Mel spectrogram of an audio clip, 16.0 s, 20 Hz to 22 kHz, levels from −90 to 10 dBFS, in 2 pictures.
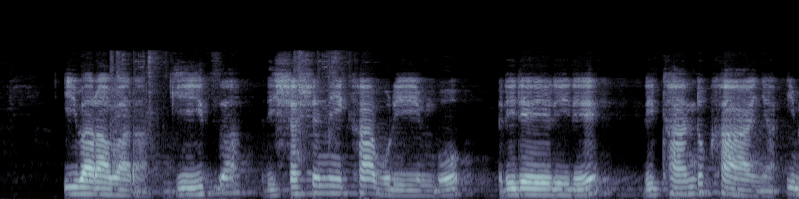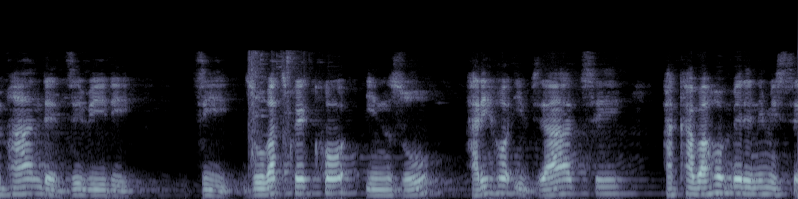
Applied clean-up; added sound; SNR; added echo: neural separator model SepFormer DNS4.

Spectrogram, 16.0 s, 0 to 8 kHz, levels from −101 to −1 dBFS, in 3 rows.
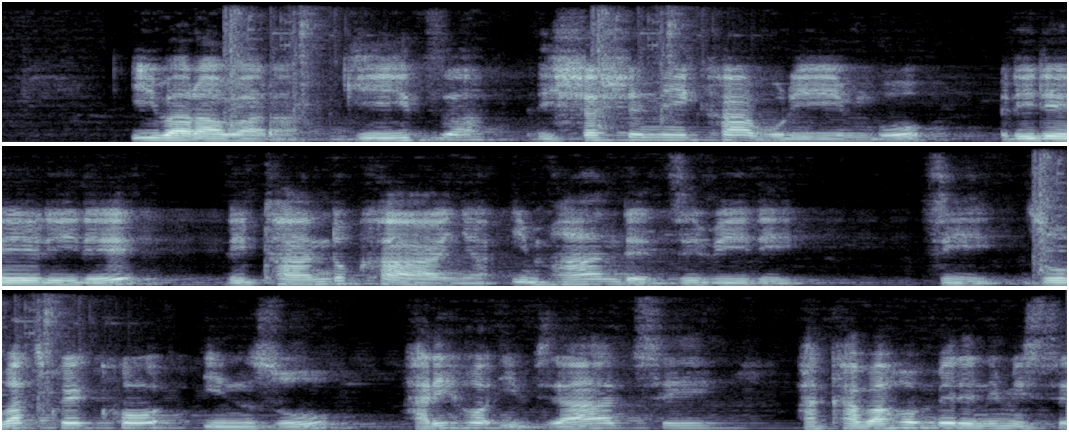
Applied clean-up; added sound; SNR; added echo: none; Shatter; 20 dB; reverberation time 0.5 s.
